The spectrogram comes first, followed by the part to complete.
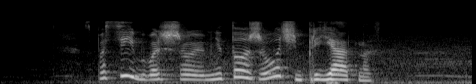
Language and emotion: Russian, positive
